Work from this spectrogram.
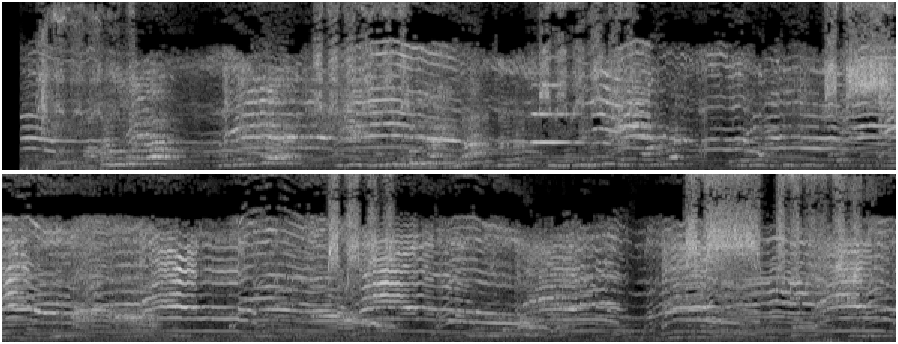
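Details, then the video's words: Several angry kittens meowing and crying for food, calls overlapping almost nonstop: high, arching, wavering meows that rise and fall, some strained and scream-like, with brief human voices mixed in. "Angry baby cats/cats baby/cats meowing to attract cats"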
